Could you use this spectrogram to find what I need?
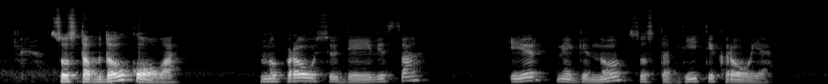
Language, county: Lithuanian, Klaipėda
